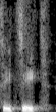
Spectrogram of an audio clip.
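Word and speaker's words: tzitzit (ציצית): But we pronounce it as if there's a second yud, correct? Tzitzit.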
